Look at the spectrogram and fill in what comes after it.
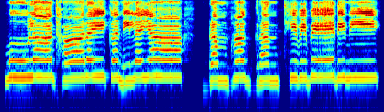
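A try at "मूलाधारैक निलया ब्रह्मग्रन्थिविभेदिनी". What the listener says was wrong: It is correct. Just that gra just prolonging a little bit. That's what I'm hearing. Correct, because the Dvitva will come here.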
